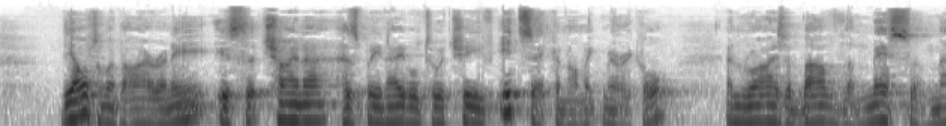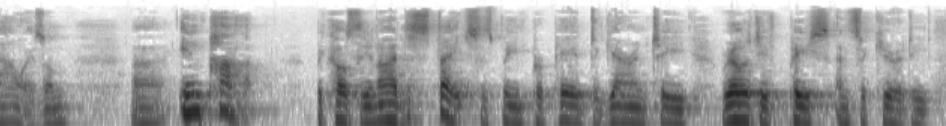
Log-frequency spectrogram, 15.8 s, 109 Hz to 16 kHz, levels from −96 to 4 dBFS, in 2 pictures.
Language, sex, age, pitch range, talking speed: English, male, 60-79, 110-135 Hz, 140 wpm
